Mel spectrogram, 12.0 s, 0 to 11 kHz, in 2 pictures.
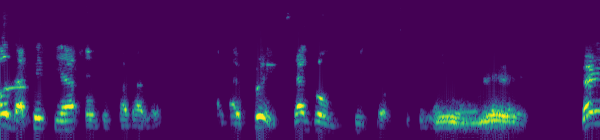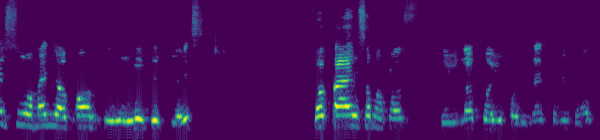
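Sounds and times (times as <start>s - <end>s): person humming: 4.3s - 5.2s.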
